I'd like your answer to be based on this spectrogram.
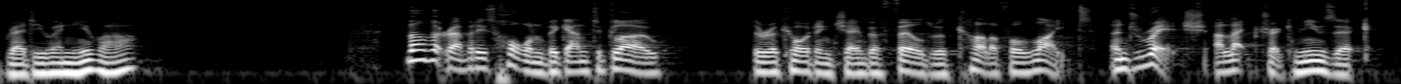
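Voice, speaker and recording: A man's voice: on the low side, lively intonation, moderate pace. A man reading a first-person story aloud as an audiobook narrator, in scripted narration.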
